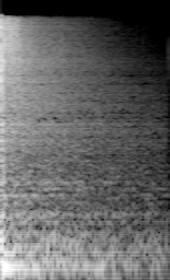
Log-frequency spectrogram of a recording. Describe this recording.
SNARE REVERB
A Snare with reverb
drum, drums, hit, percussion, sample, snare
